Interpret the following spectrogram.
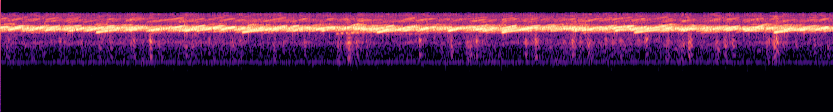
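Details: Frogs in the Eastern Townships calling as a dense chorus: a continuous high, shrill, trilling band, with faint clicking calls scattered underneath and no other clear sounds.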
